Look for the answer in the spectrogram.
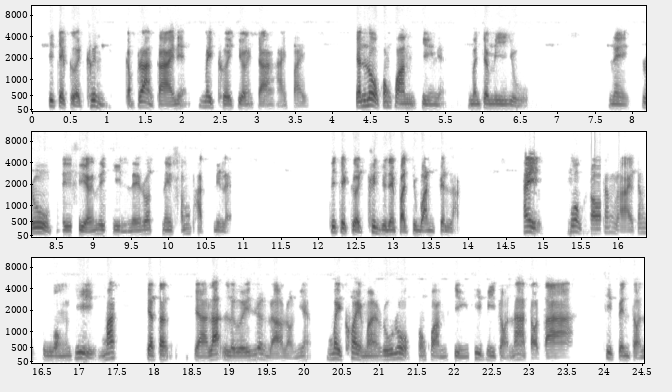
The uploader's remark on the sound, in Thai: บรรยายผ่านระบบ zoom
